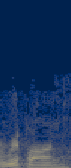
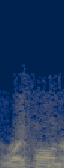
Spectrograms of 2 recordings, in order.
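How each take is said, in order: First: Ripon said as RIP-on; alternative pronunciation. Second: Ripon said as RYE-pon; first syllable of Ripon rhymes with "rye"; unsure pronunciation. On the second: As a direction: say Ripon with a long I, like "ripe". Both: Shown as a demonstration. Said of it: "is it Ripon or Ripon?".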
